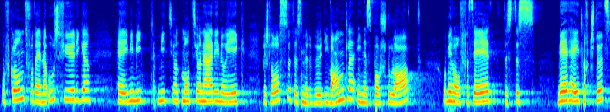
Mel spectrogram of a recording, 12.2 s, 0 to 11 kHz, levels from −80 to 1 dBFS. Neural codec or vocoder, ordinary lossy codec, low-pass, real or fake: none; none; none; real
